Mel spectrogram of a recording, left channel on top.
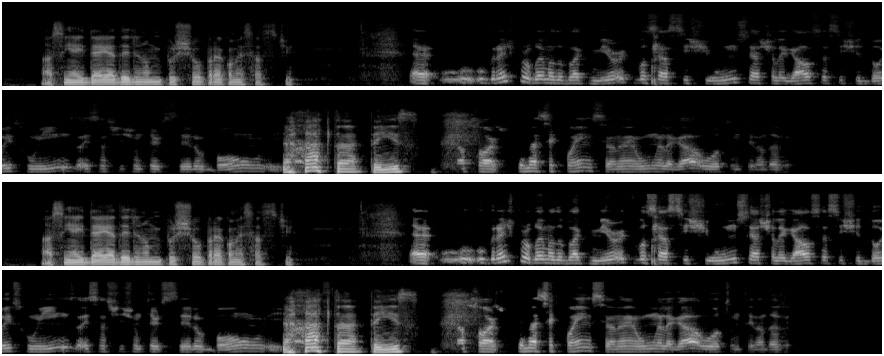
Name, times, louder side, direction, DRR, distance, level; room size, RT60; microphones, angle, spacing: voice 1, 0.4-2.9 3.7-4.0 6.5-6.6 11.6-13.5, right 1 dB, 15° right, 0.4 m, -24 dB
voice 2, 4.1-12.0 13.3-16.7, right 4 dB, 85° right, 0.8 m, -30 dB
16.0 x 5.5 x 2.6 m
head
